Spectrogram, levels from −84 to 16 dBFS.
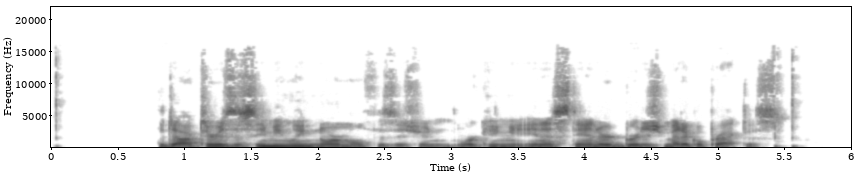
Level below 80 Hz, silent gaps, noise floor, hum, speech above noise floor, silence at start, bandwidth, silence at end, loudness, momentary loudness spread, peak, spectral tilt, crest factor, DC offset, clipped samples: -64 dBFS; none; under -90 dBFS; none; over 72 dB; 0.8 s; 16 kHz; 0.4 s; -18 LUFS; 12 LU; -2 dBFS; -3.5 dB/octave; 18 dB; under 0.1%; under 0.1%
